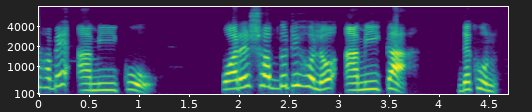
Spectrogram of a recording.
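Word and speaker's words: amico: তাহলে এটা ম্যালে বলা যাবে না, এটা সঠিক উচ্চারণ হবে মালে। পরের শব্দটি হলো আমিকো।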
